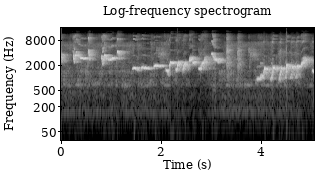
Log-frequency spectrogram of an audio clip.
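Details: Caged Leuser white-rumped shama trained at a bird school in Tangerang, Indonesia, pouring out loud, rich, varied song. Sharp high chips give way to rolling whistled phrases that climb and dip, delivered in quick bursts.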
